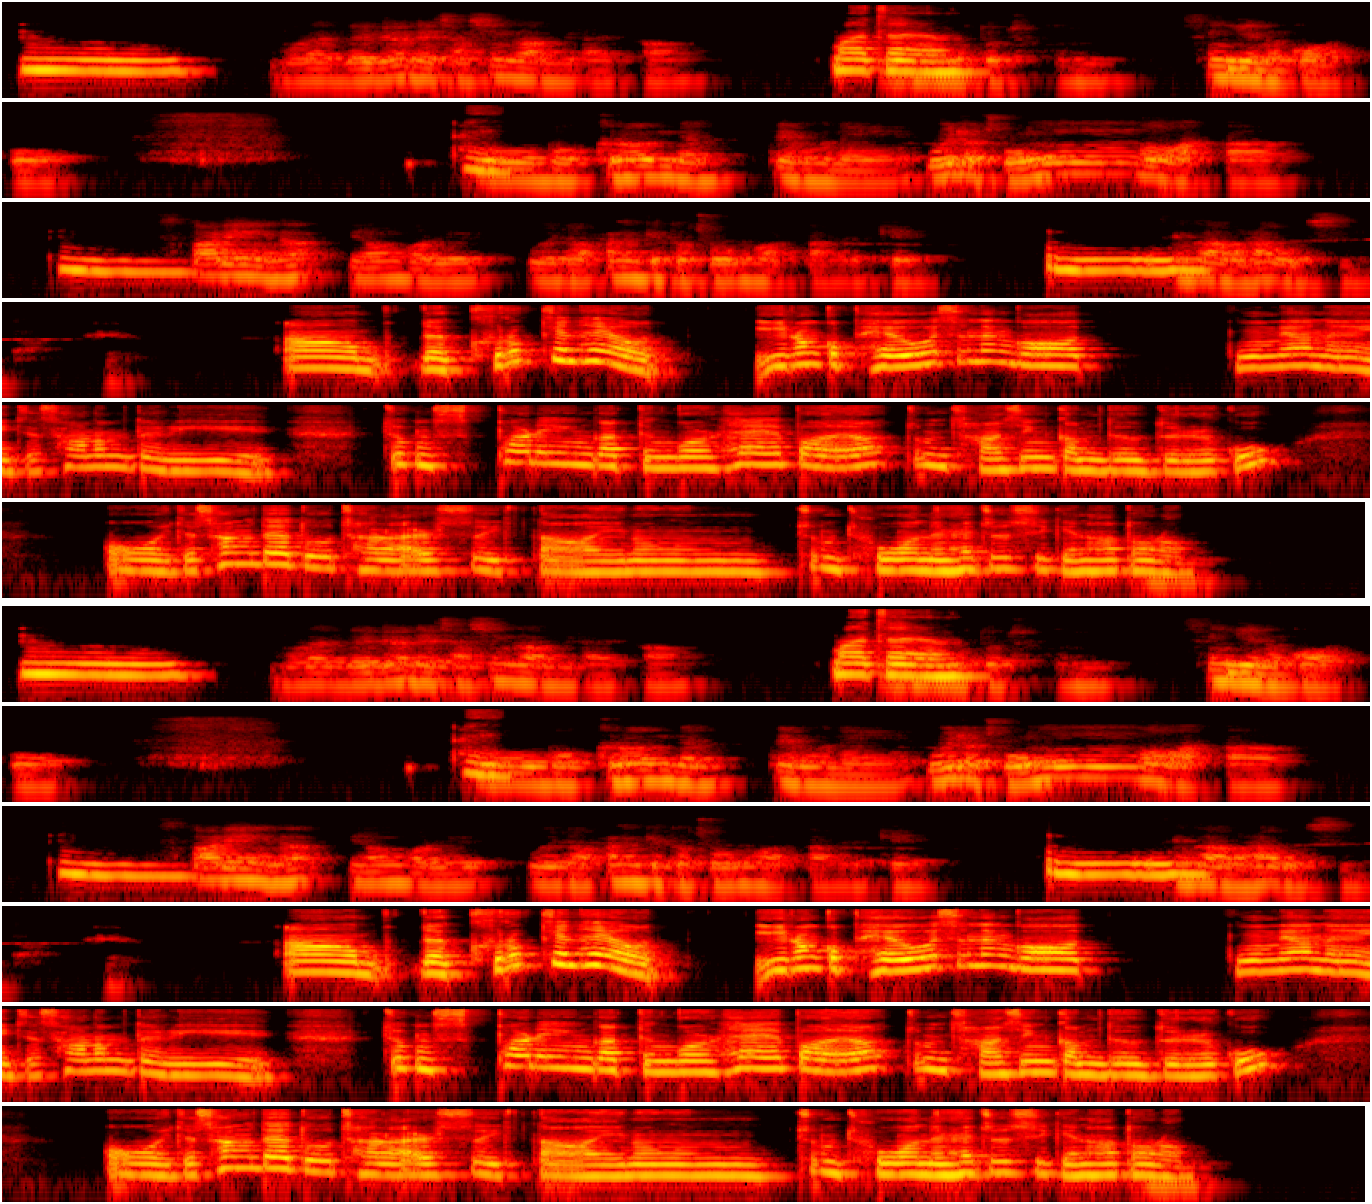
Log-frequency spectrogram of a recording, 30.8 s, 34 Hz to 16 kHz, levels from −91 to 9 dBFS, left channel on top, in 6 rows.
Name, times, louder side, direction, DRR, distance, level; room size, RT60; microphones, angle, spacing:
voice 1, 0.1-0.8 3.1-3.7 4.6-4.7 6.9-7.1 10.5-11.0 14.2-14.8 16.4-17.9 18.2-19.5 20.0-25.6 26.0-30.1, right 2 dB, 10° right, 0.3 m, -29 dB
voice 2, 1.0-2.6 3.3-3.6 4.0-4.1 4.4-5.4 5.7-6.2 6.9-9.9 11.0-13.7 14.7-15.5 29.9-30.1, right 1 dB, 15° left, 3.4 m, -41 dB
10.5 x 4.7 x 3.1 m
head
